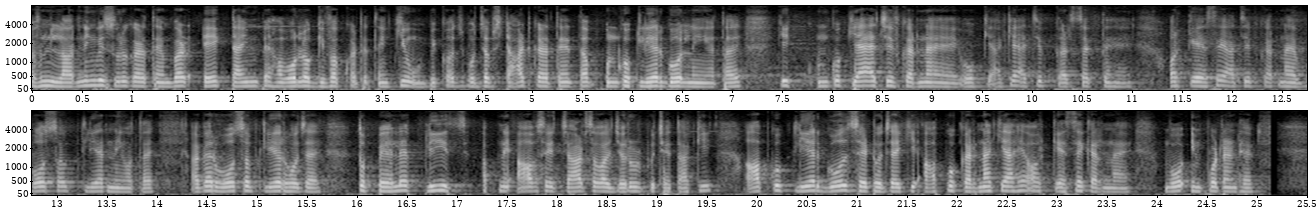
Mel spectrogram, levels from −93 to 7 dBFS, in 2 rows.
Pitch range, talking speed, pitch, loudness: 140-155 Hz, 215 wpm, 150 Hz, -19 LUFS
